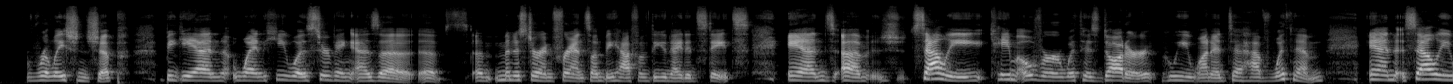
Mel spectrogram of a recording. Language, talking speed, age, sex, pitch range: English, 150 wpm, 20-39, female, 170-220 Hz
